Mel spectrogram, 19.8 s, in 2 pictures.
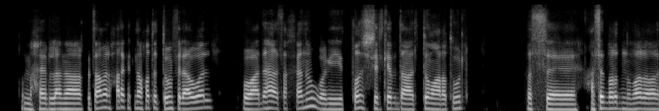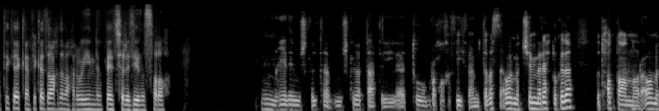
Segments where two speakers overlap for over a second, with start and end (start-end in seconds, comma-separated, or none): none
